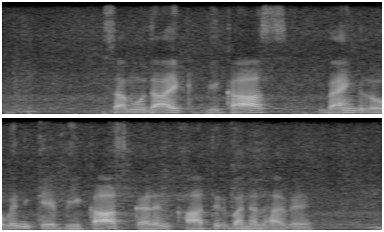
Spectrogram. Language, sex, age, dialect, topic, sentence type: Bhojpuri, male, 41-45, Northern, banking, statement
